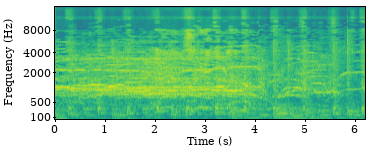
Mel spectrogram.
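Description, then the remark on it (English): A large crowd at a celebration of a singer couple at the Blue Lake Zoo in Fairbanks, Alaska cheers loudly, a dense roar of shouts, whoops and yells sustained for several seconds before easing slightly toward the end. “I want you to be the loudest crowd we've ever had.”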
